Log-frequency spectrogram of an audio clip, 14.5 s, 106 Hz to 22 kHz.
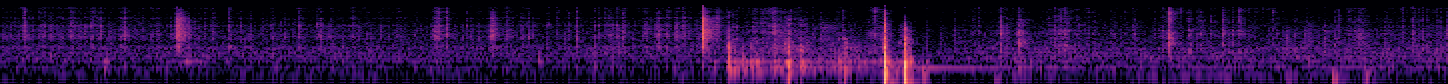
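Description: Faint, irregular ticking from the triple-pipe CO2 capsule boiler of a homemade pop pop boat as it keeps running. A few louder knocks and clatters come about seven to nine seconds in.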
